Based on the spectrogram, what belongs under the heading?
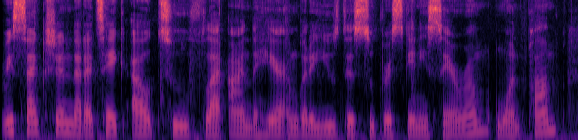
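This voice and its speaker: A woman beauty vlogger with a raspy, gravelly voice from a recovering cold, giving a tutorial voice-over. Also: on the low side, moderate pace, mellow, soft background music.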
